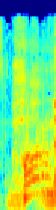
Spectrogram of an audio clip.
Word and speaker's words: Jorge: Jorge, now you're Garcia! Getting into it. I'm just Adam's caught the fever. I'm just pronouncing his name accurately.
